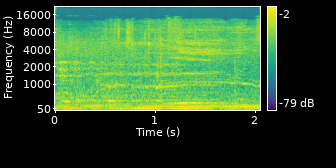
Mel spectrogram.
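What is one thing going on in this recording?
A zombie groans and snarls nearby.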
